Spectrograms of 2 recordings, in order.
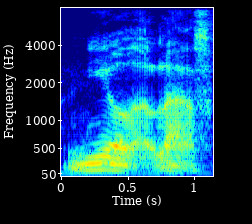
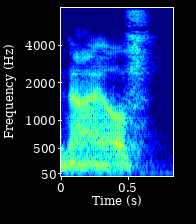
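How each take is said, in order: First: The surname is said as two syllables. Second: The surname is said as one syllable. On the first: The speaker calls it right. "But apparently it's" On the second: The speaker calls it wrong. "I called her Annika, Annika Niles in the last video, and I apologize"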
